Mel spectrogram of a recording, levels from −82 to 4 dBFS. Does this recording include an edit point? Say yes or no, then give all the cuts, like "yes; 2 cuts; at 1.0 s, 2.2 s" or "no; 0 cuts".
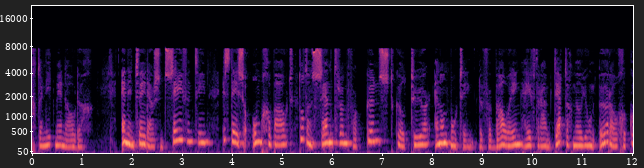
yes; 2 cuts; at 5.3 s, 8.9 s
